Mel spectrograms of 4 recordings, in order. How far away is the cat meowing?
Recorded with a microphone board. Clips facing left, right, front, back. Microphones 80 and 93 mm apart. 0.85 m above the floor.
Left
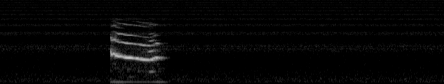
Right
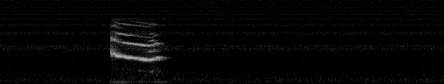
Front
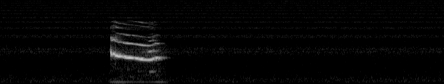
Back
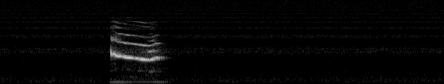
About 0.9 m.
